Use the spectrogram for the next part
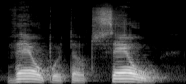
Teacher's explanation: Assim também como os monossílabos que finalizam em ditongo aberto, ditongo oral aberto, que seria justamente essa pronúncia mais aberta do E ou do O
